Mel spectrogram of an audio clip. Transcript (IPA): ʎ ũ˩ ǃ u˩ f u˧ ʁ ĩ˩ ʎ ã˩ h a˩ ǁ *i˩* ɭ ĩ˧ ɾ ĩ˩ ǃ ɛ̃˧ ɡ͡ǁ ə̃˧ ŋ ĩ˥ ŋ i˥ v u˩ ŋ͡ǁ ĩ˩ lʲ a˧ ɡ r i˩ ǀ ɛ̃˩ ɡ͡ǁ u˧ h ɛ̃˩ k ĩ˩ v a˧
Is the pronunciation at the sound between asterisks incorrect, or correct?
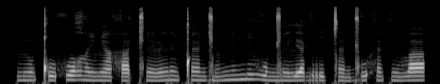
incorrect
